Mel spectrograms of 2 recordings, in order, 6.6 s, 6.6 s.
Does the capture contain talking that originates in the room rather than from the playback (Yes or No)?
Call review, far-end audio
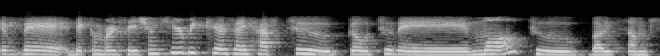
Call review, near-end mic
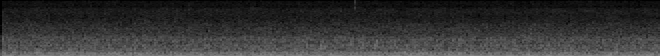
No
